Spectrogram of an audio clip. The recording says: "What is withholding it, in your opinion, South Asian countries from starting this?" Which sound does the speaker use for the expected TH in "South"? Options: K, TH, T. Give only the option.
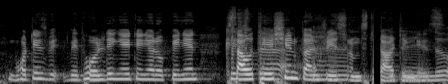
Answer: T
